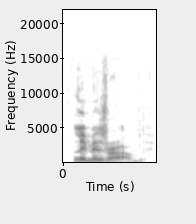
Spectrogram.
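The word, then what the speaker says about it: Les Misérables: Is it actually pronounced The Miserable? Les Miserables. Yeah, that sounds like some French-ass garbage.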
